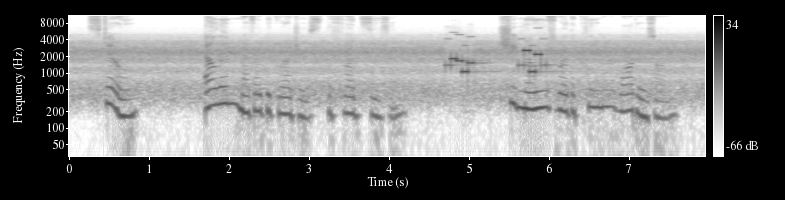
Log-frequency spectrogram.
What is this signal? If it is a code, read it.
Five-tone selective call (ZVEI), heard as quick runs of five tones, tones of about 70 ms, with radio hiss. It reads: 47615 44194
